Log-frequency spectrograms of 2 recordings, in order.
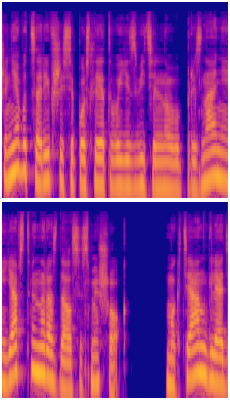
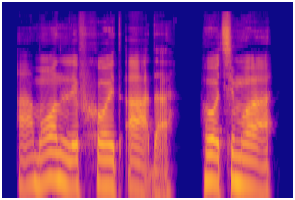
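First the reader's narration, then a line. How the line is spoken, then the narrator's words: Laughing. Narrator (Russian): Он рассмеялся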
